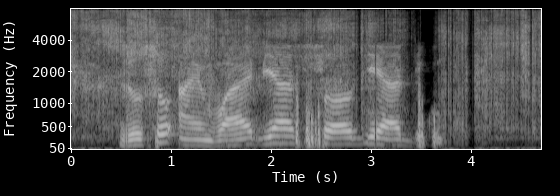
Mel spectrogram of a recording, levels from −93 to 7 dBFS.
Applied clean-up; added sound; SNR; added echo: none; Tearing; 8 dB; none.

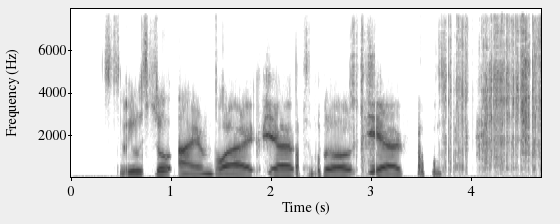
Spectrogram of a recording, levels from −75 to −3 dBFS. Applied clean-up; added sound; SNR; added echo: neural diffusion model UNIVERSE++.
